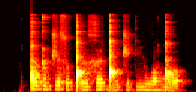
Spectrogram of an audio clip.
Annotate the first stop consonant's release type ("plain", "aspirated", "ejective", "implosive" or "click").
click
